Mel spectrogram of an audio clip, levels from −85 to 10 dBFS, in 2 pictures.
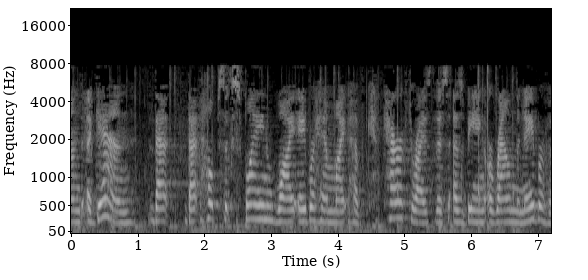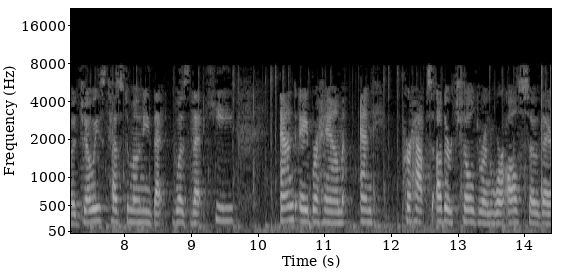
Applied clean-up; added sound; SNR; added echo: none; Typing; 17 dB; none.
